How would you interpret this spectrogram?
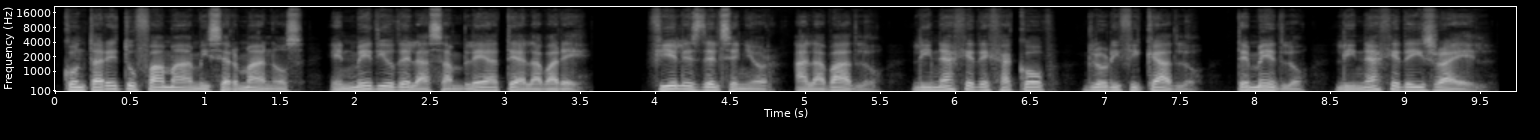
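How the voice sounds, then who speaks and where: Male reader, psalm, measured, dry studio sound. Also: medium pitch, lively intonation, darkish tone, dry recording. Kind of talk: psalm reading.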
